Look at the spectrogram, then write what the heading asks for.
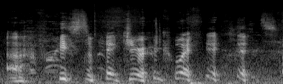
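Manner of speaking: high, slow, laughing politeness; laughing formal greeting. Acted. Player greets the griffin, laughing through courtesy. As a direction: choke back giggles while being courtly.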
